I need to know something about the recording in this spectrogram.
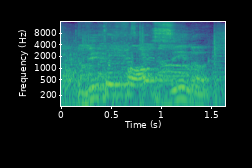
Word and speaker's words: Vittor Flausino: nos querido amigo Vittor Flausino né que se pronuncia seu nome Vitor Flausino que é um maquiador artístico muito [ __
